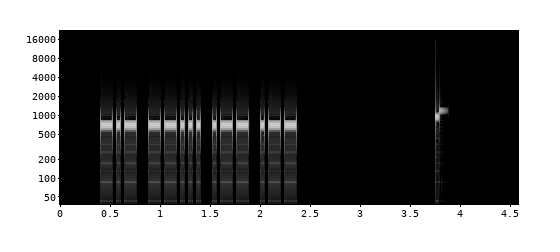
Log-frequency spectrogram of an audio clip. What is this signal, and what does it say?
Morse code, heard as a keyed tone, about 28 wpm, 700 Hz. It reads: K7WW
